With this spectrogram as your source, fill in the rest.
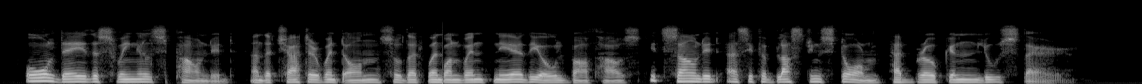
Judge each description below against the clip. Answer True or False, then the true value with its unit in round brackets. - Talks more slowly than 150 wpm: False (165 wpm)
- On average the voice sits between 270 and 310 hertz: False (110 Hz)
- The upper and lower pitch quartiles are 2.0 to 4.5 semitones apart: True (3.2 semitones)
